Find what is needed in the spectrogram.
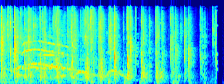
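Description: A small group clapping by hand, with high children's voices calling out over the claps; it cuts off suddenly just after the end.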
